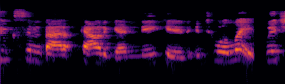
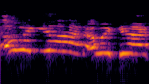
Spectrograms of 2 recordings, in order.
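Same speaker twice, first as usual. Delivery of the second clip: high mock wail, hammed-up despair; 13 semitones higher, 4 dB louder than usual. Friend retelling her sobbing messages, high hammed-up wail. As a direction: squeal it like a mock sob.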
